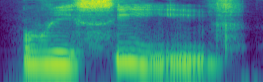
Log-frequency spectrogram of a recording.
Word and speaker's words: receive: Next word is receive. Receive is spelled with an R that says R, an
